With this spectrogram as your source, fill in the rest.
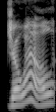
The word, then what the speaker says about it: Joel: Joelle Leva, his name is spelled like Joel, but it's Joel, was born into a religious household.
